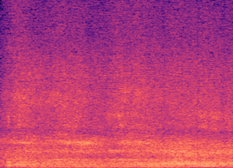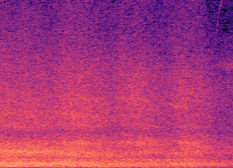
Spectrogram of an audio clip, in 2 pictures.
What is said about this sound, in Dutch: ja, naar de treinen, inderdaad, klopt. Komt er een aan? Er komen er twee aan zelfs. Oké, nou, gaan we even kijken. Komt er eentje.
